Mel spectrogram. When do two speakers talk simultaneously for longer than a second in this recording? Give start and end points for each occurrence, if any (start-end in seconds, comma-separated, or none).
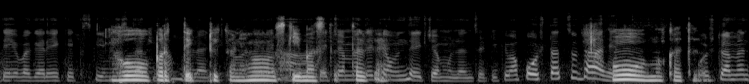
1.1-3.8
